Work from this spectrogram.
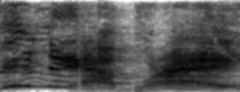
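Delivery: very high, very loud, shrill, acted fed-up outburst. A father recounts his three-year-old daughter in the car: imitating Mila's road rage. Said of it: "My wife has road rage, and Mila mimics her".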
